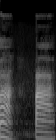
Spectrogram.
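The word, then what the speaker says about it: 八: นะ ครับ เลข 8 ภาษา จีน อ่าน ว่า ปา ก็ จะ เริ่ม ขีด ด้าน ซ้าย ก่อน นะ ครับ แล้ว ขีด ด้าน ขวา ตาม ลำดับ ครับ ภาษา จีน อ่าน ว่า ปา แปล ว่า เลข 8 ครับ เลข ต่อ ไป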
